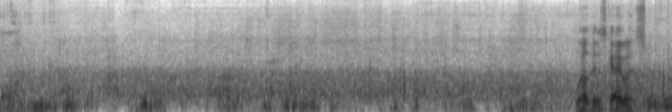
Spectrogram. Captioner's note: trampling and Grunting Elk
